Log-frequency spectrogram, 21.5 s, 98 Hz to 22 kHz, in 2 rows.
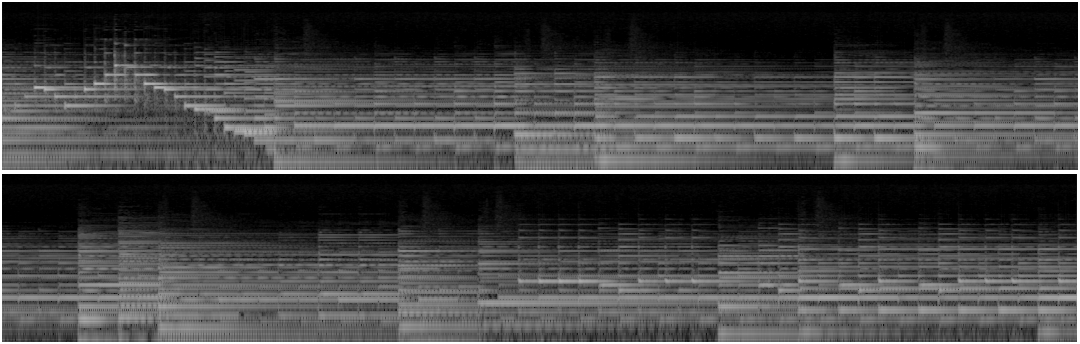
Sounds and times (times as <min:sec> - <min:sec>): Piano: 0:00.0 - 0:21.5.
